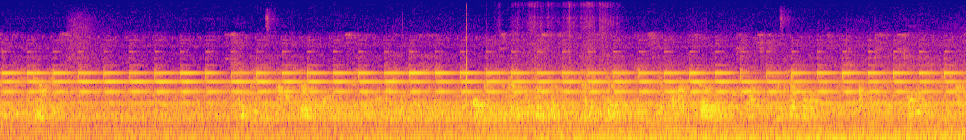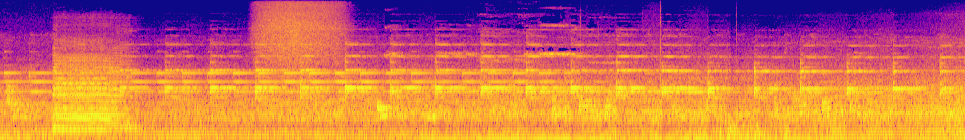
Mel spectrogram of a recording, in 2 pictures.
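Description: Warning bells ringing rapidly and steadily at a rail crossing while a SunRail commuter train with Bombardier bi-level cars comes in. About halfway through the train sounds one short horn blast, a high hiss follows a few seconds later, and the low rumble of the train grows as it draws past near the end.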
